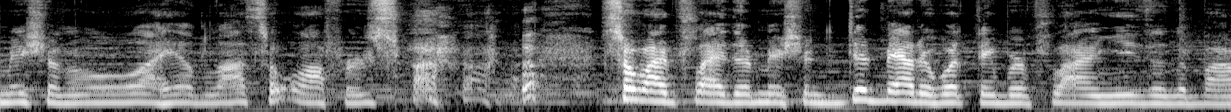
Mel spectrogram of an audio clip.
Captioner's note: laughs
